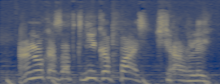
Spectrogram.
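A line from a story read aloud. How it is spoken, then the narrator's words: Indignant bark. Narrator (Russian): Тот, что повыше, возмущенно рявкнул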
